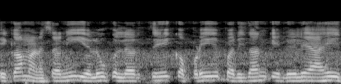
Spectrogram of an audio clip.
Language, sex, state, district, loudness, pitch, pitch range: Marathi, female, Maharashtra, Solapur, -14 LUFS, 175 Hz, 165-185 Hz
